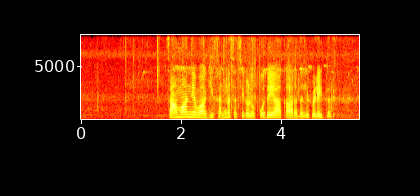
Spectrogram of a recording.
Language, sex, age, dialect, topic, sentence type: Kannada, female, 41-45, Mysore Kannada, agriculture, statement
